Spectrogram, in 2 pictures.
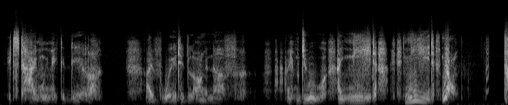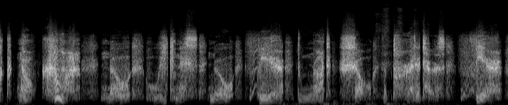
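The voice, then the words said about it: Joker-like villain character voice. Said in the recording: “This is a guy doing a Joker impression.”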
